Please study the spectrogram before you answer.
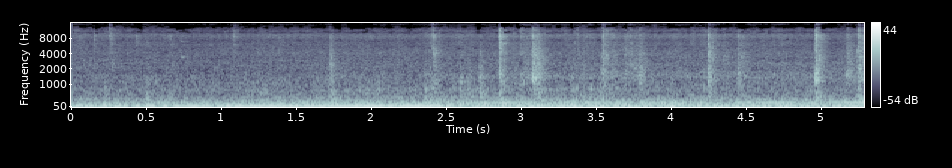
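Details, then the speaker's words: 1973 Chevy K5 Blazer, 350 V8 with 4-speed manual, driven for the first time after sitting about 30 years. A deep drone under way with irregular sharp clacks and bangs; it runs poorly, won't run in second, and smells of clutch. Cause unknown. "Don't know what that is, but it don't sound very good."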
